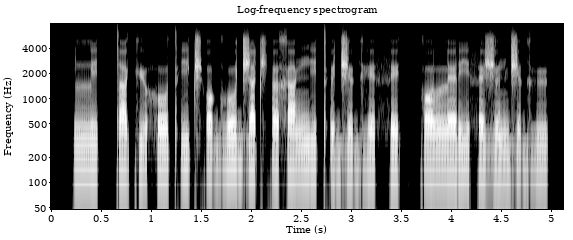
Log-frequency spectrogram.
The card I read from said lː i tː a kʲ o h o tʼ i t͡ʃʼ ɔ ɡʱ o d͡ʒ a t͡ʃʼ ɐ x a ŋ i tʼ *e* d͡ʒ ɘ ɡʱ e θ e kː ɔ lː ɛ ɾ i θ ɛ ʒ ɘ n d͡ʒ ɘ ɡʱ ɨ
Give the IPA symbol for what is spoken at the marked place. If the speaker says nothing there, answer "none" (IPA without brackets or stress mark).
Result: ɘ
